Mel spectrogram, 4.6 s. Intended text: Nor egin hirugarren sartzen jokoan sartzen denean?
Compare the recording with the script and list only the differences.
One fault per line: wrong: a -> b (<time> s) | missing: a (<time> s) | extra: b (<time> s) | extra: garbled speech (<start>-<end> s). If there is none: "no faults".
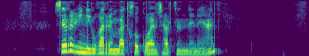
wrong: Nor -> Zer (0.9 s)
wrong: sartzen -> bat (1.8 s)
